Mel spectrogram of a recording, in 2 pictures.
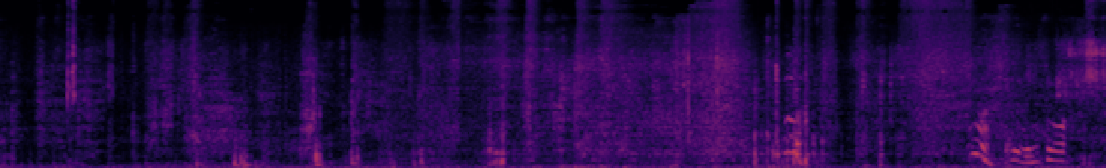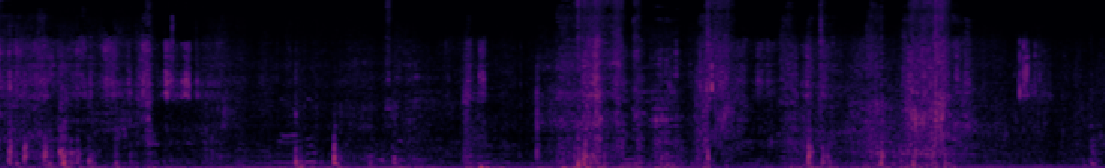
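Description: Scrapes and knocks of cavers climbing up a narrow rock rift, with brief indistinct voices.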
